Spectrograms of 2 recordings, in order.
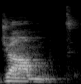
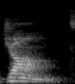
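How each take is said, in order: Both takes have the same delivery.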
